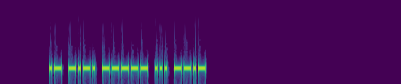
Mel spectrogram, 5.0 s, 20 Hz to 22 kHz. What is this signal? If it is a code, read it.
Morse code, heard as a keyed tone, about 40 wpm, 690 Hz. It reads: AC0SQ
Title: USA Call Signs - 5 Characters - Repeated 3x - 40wpm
